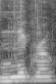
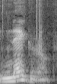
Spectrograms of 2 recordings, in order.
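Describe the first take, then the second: First: The word has an English pronunciation. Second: The word has a foreign pronunciation. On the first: "even though it says Negro" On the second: "the way people might pronounce it in other countries would be negro"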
